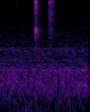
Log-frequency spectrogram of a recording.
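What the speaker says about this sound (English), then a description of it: "Now that I have made a few knots, I will cut the thread" Scissors snip through jewelry thread after knotting, giving two short, crisp clicks close by against a quiet room.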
